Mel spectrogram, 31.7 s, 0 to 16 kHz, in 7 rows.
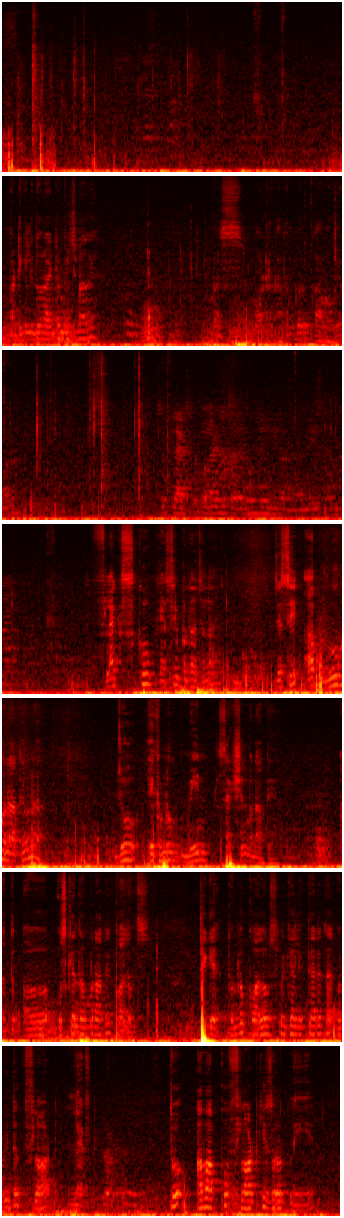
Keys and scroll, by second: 0.6 ctrl+s, 1.0 alt+Tab, 7.0 alt+Tab, 11.1 ctrl+s.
